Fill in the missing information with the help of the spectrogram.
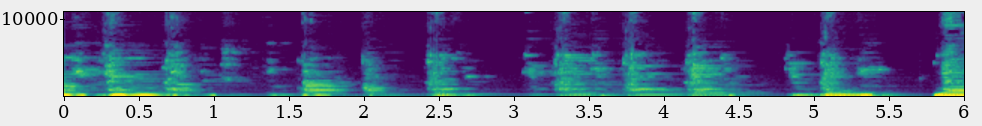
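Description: Acoustic guitar with a capo strummed in chords at an easy pace, the strums growing softer through the middle, then a final loud strummed chord near the end that rings out as the song finishes.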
